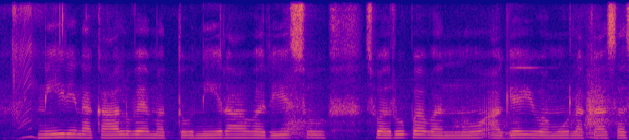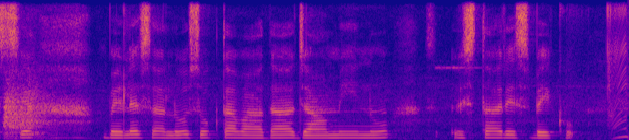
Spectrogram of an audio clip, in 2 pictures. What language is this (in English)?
Kannada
